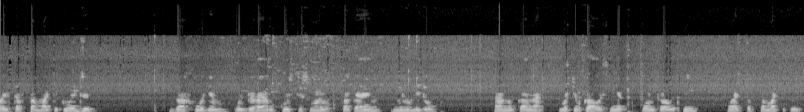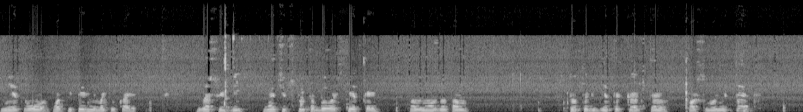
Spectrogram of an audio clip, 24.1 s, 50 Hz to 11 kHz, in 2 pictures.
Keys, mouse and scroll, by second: 3.9-4.9 drag, 6.1 click, 6.9 shift+click, 7.9 shift+click, 9.5 ctrl+p, 19.7 click, 21.7-24.1 drag.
